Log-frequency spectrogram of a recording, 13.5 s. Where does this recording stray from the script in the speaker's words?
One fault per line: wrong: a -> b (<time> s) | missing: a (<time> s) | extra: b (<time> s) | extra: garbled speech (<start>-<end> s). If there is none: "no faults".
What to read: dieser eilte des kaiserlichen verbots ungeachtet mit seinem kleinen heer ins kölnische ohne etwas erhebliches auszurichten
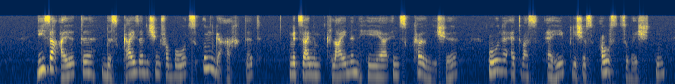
no faults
